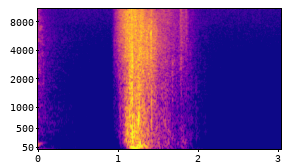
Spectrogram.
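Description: A bean bag squashes with a soft thud as someone flops onto it.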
